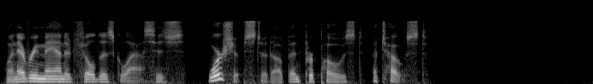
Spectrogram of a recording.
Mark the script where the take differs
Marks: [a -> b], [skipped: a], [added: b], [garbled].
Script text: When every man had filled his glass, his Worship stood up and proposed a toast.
When every man had filled his glass, his Worship stood up and proposed a toast.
